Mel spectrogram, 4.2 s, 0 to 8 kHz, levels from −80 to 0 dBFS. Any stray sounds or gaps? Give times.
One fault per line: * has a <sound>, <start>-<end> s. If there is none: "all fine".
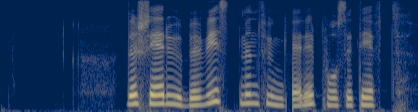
* has a dropout, 2.9-2.9 s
